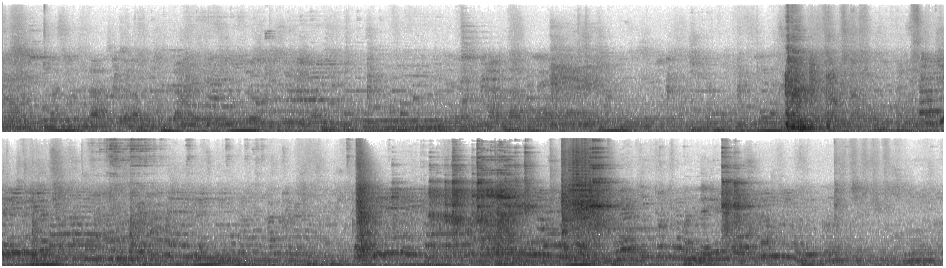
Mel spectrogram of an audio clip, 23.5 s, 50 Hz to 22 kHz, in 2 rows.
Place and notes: coffee break at Cafe Goldberg, Berlin Neukölln, ambience inside cafe.
(Sony PCM D50, OKM2)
